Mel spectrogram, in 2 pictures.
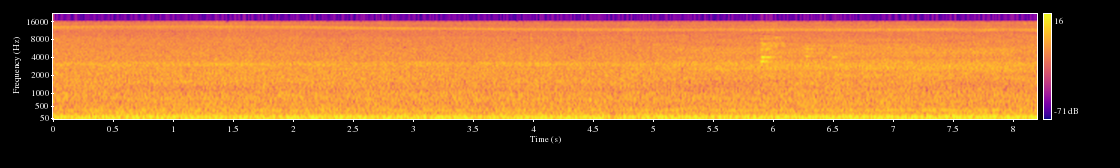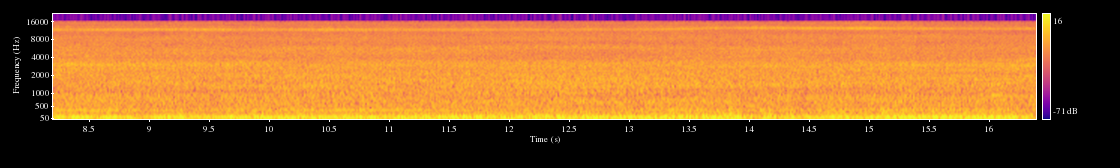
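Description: Mobile crane's diesel engine running steadily, a low, even drone.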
